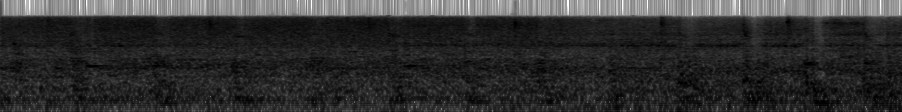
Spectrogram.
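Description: Steam locomotive working hard at the head of a train, heard from an open carriage window: a steady rush of exhaust, steam and running noise, with separate exhaust beats standing out near the end.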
